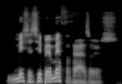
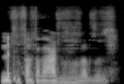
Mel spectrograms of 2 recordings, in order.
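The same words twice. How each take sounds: First: Mississippi methazers with a soft th lisp; slight lisp. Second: Slow lisped Methazers, s as th; slight lisp. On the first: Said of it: "I feel like it's important to say with a slight lisp". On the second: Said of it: "important to say with a slight lisp". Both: Shown as a demonstration.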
